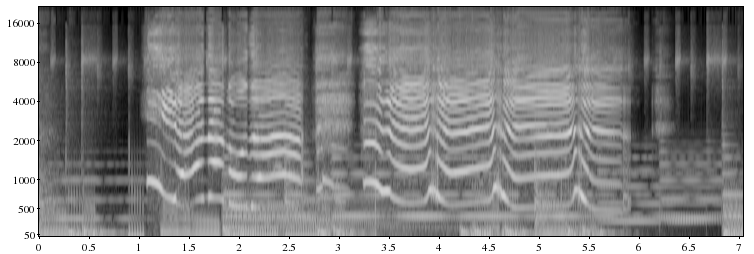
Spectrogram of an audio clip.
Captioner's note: sob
